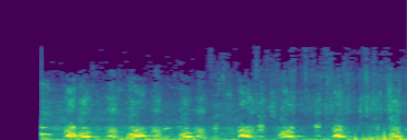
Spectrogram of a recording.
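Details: Boerboel dog during a workout in the Western Cape, barking in a steady series of about seven short, sharp, mid-pitched barks, roughly one every half second, after a brief silent start.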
